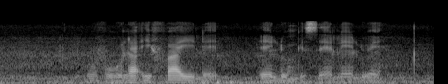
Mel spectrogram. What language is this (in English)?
Xhosa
